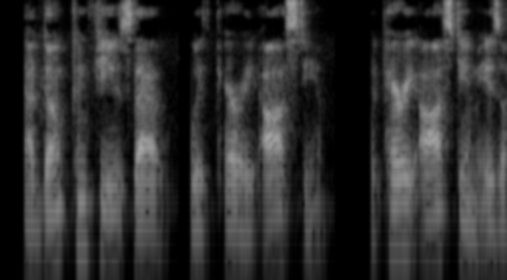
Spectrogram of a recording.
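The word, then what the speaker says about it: periosteum: this one might be a little hard to pronounce is the per oium p e r i o s t e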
